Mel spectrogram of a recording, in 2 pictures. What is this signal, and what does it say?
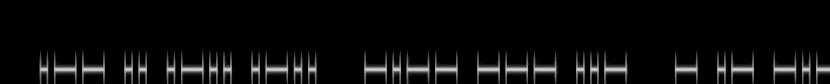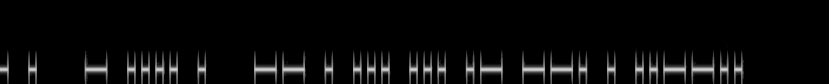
Morse code, heard as a keyed tone, about 17 wpm, 700 Hz. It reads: WILL YOU TAKE THE MESSAGE?
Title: Sentences from Top 1100 Words 17wpm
